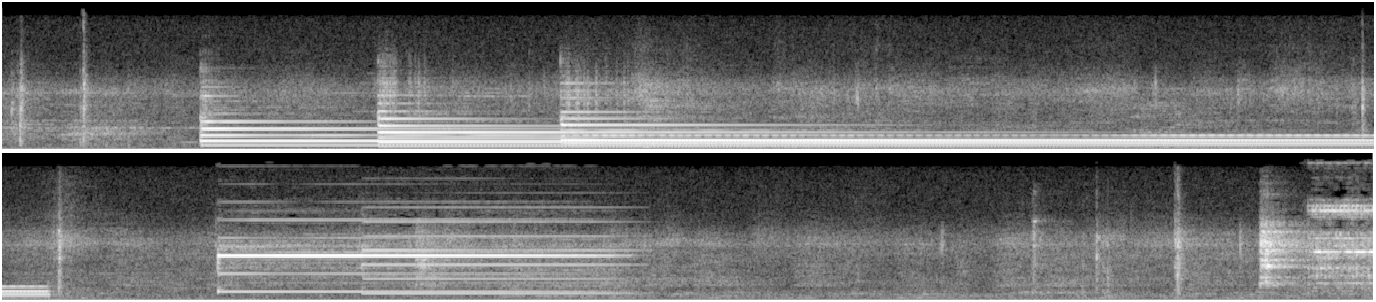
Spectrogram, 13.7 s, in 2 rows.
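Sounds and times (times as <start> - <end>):
door chimes tested at the DIY store: 1.0 - 7.1, 8.0 - 10.0.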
